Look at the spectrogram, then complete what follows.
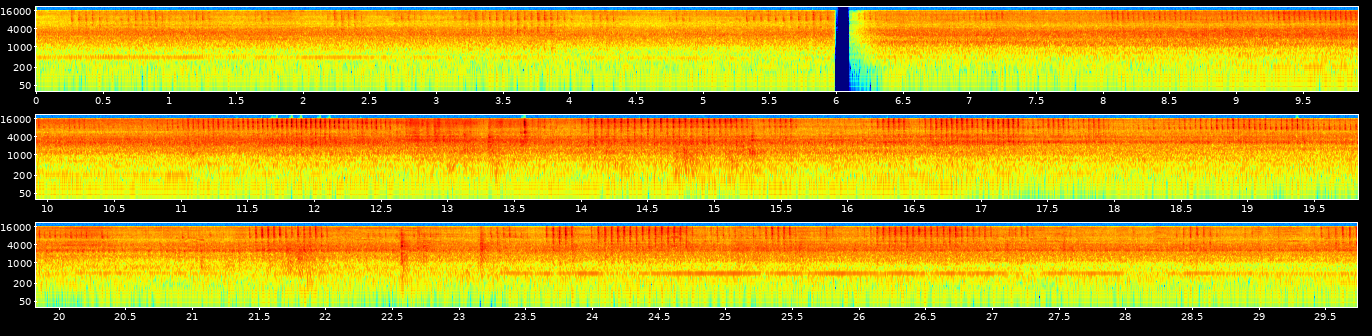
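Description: Diesel engines of a tracked excavator and farm tractors running steadily, with a held droning tone over the engine noise. The sound cuts out for a moment about six seconds in, and a few sharp clicks come later.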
